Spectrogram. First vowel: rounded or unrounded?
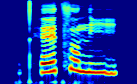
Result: unrounded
